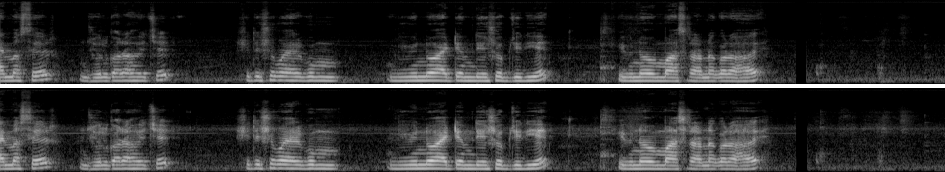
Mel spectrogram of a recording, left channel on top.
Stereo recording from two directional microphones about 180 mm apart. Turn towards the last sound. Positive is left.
turn(degrees=20)  # may be behind; listen again after turning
